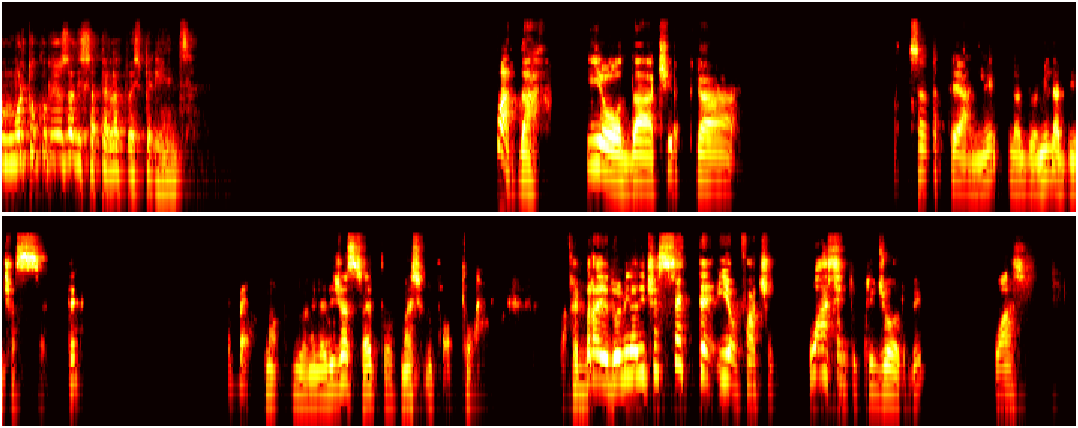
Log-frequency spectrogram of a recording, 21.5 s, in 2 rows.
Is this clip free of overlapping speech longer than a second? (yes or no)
yes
